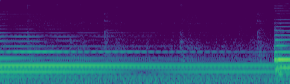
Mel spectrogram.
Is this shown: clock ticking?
yes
